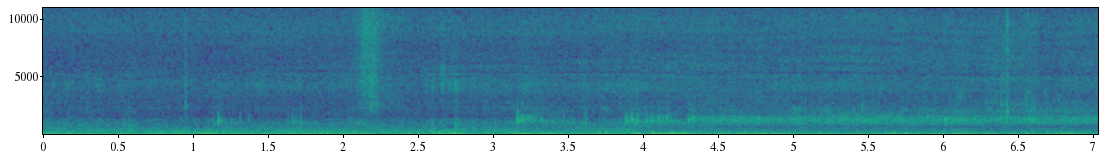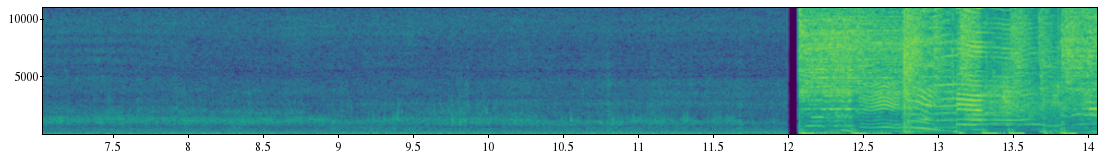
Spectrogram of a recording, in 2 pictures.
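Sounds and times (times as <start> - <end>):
wind buffeting microphone: 0.0 - 12.0
loud music: 12.1 - 14.0.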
